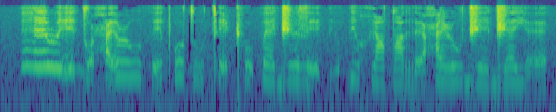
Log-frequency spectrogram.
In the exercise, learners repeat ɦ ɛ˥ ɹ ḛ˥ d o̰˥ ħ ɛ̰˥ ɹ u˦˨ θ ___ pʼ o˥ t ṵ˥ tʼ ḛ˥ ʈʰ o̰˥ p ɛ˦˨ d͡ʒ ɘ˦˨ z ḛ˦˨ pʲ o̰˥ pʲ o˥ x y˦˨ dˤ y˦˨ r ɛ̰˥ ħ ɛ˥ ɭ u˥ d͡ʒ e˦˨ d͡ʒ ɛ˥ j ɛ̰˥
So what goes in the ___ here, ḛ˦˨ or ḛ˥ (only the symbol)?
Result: ḛ˥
